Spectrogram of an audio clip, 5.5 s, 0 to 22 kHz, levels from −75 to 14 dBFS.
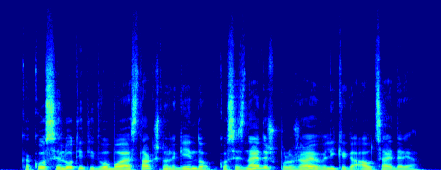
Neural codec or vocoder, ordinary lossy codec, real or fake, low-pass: none; none; real; none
